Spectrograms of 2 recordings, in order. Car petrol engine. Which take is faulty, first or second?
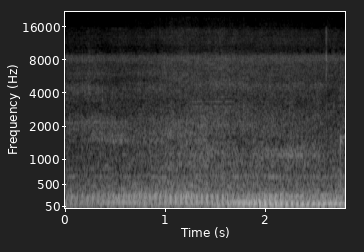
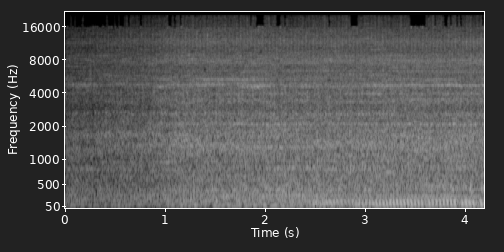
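second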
